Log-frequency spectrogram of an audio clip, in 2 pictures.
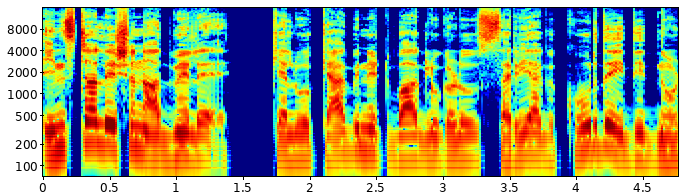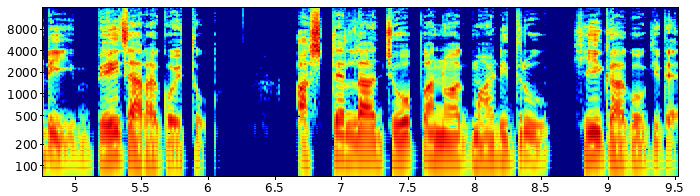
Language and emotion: Kannada, sad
